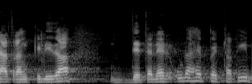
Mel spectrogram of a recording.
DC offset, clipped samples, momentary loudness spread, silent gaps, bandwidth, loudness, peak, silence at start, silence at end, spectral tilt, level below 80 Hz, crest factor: under 0.1%; under 0.1%; 18 LU; none; 13.5 kHz; -26 LUFS; -6 dBFS; 0 s; 0 s; -6 dB/octave; -68 dBFS; 22 dB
